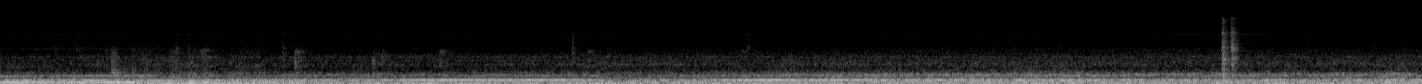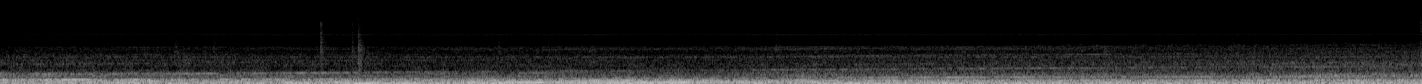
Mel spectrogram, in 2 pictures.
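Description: Stadler RABe 515 'Mutz' electric multiple unit running, heard from the driver's cab: a steady rumble of the wheels on the track with a whine from the traction drive that rises in pitch through the second half. A sharp click about twelve seconds in.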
